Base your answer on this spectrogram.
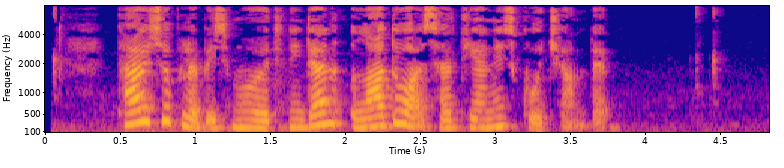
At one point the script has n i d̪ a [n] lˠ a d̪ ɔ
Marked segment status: correct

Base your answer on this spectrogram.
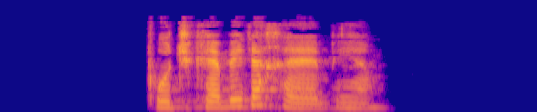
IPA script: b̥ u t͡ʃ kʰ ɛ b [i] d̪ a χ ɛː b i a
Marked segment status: correct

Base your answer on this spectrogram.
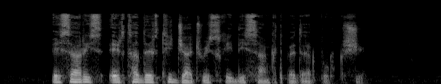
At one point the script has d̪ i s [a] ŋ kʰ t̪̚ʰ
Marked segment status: correct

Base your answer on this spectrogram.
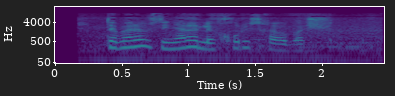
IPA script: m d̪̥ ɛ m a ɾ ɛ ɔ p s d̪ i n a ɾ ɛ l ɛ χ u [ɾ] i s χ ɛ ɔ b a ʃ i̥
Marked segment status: correct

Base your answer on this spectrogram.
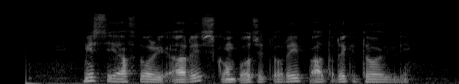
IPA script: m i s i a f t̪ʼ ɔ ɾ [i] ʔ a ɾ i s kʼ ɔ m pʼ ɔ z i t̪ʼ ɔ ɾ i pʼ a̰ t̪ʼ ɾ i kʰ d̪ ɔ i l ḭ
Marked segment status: correct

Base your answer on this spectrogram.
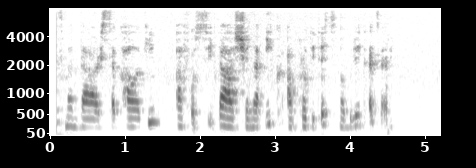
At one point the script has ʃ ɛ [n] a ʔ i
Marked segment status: correct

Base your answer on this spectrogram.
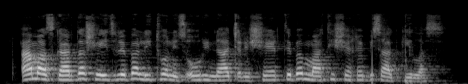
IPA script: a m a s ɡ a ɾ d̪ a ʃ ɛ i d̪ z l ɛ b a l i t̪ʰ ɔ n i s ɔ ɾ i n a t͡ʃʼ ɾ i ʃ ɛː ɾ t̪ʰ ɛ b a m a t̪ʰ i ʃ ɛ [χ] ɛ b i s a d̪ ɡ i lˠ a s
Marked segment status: correct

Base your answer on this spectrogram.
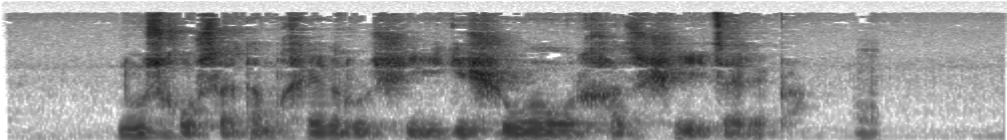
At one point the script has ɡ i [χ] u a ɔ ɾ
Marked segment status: incorrect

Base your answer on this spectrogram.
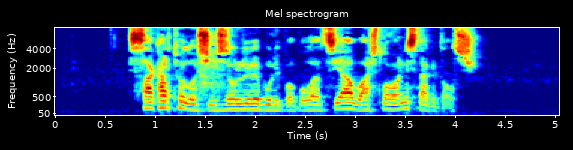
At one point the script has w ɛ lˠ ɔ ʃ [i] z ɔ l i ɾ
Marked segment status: incorrect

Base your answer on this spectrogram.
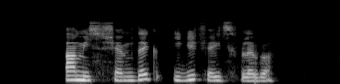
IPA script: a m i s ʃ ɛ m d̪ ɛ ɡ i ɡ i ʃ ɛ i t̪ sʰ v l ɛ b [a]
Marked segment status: correct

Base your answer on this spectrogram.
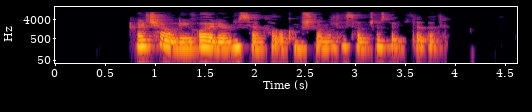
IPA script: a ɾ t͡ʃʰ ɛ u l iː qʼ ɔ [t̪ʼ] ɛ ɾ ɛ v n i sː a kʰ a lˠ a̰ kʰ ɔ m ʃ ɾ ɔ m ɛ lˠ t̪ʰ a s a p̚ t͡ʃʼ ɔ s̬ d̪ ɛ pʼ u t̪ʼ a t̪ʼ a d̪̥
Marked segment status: incorrect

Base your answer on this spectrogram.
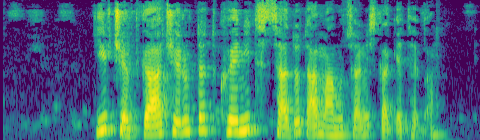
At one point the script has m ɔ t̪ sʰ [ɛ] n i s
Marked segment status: incorrect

